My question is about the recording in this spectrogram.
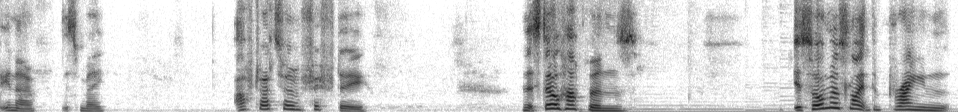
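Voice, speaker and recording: A woman in her fifties chatting casually with viewers on a livestream, rambling and chuckling often. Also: mid-range voice. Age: 50s. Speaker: livestream host.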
